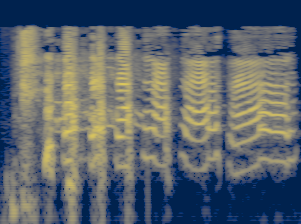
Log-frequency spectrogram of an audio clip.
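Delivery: high helpless laughter; high real laugh. Real, not acted. Laughing at best line.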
